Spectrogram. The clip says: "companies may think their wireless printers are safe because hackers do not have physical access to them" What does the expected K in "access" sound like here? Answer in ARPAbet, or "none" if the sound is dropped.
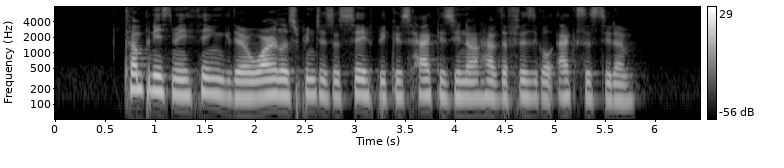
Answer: K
